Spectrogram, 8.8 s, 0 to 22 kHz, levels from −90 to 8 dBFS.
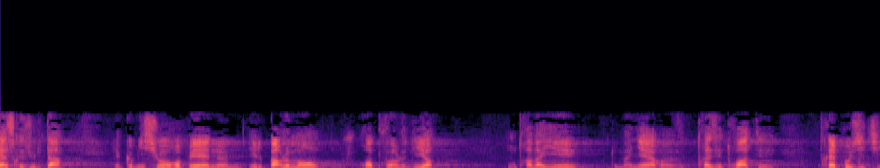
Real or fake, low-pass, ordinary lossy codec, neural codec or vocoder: real; 7.2 kHz; none; none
